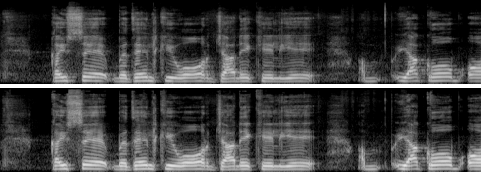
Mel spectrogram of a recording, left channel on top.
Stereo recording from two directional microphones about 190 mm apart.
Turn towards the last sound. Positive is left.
turn(degrees=-30)  # may be behind; listen again after turning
